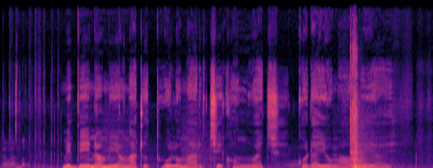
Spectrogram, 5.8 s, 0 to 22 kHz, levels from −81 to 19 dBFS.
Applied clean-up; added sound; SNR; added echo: none; Motor vehicle (road); 5 dB; none.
